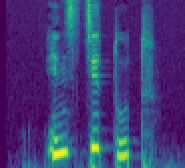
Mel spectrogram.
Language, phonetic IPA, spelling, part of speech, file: Russian, [ɪn⁽ʲ⁾sʲtʲɪˈtut], институт, noun, Ru-институт.ogg
- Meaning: 1. institute 2. institution 3. college, school (in a university) 4. girl’s boarding school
